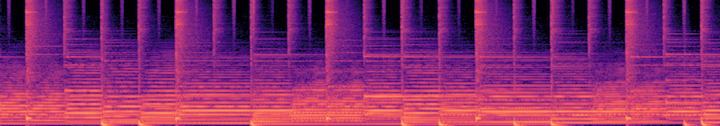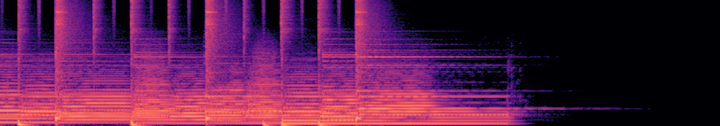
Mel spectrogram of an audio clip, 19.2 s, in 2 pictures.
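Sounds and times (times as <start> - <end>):
tuba melody: 0.0 - 16.5.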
